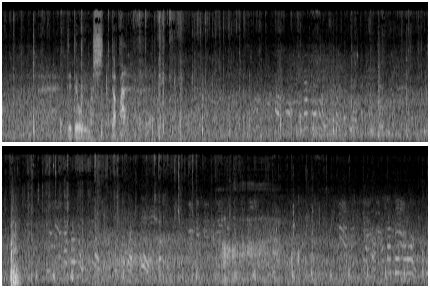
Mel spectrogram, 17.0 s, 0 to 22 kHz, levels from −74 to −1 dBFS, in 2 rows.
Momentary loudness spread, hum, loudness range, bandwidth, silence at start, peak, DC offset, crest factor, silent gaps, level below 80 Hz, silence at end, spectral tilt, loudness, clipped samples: 10 LU; none; 6 LU; 17 kHz; 0 s; -2 dBFS; under 0.1%; 26 dB; none; -46 dBFS; 0 s; -4.5 dB/octave; -27 LUFS; under 0.1%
